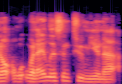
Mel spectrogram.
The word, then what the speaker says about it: Muna: Let me ask you about Muna, right? Is that how you say it? – Muna.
